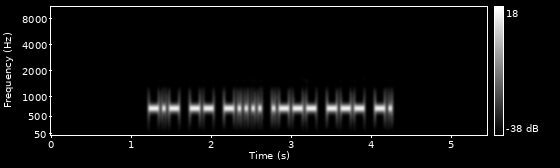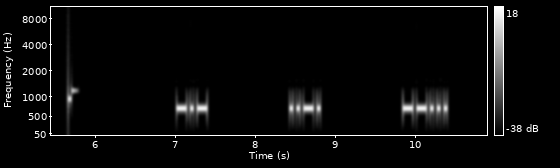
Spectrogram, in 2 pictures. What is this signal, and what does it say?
Morse code, heard as a keyed tone, about 27 wpm, spaced as for 16 wpm, 700 Hz. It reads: KM6JON KF7
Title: USA Call Signs - 6 Characters - 8x Character Spacing - 28wpm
